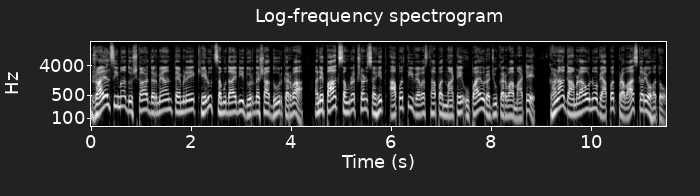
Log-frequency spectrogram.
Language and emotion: Gujarati, neutral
